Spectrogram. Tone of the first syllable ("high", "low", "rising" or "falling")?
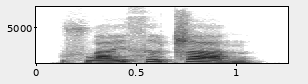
rising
